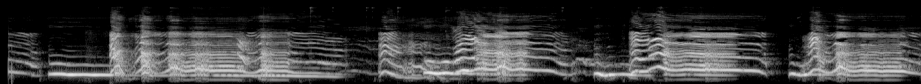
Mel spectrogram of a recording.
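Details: Cocker Spaniel. Several cocker spaniels join in a drawn-out howl, their voices wavering up and down and overlapping in a rough chorus. The howls come in bursts of a few seconds, separated by brief pauses.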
